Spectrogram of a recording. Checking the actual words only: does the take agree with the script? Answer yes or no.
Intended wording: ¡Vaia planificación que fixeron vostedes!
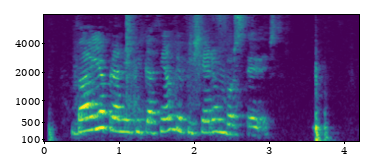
yes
